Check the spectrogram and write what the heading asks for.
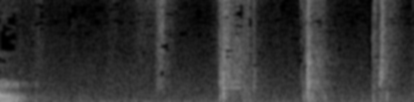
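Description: Tarot cards being handled, giving four short, crisp clicks at irregular intervals in a quiet stretch.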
